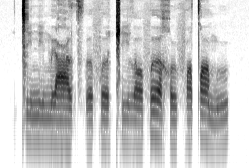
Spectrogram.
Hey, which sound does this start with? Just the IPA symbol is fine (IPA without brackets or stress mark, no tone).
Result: ǀ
